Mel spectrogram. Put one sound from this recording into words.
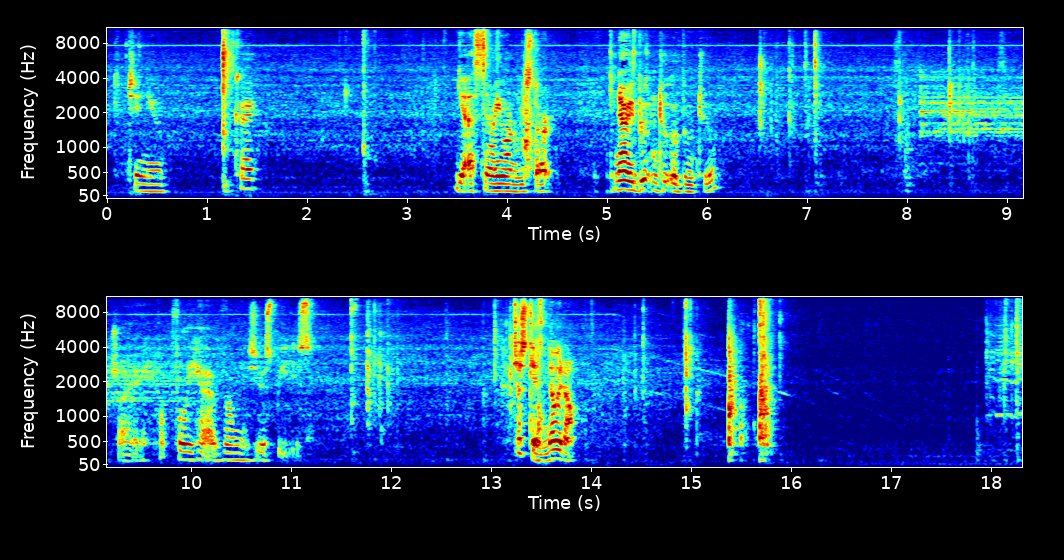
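Keys click on a laptop keyboard.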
